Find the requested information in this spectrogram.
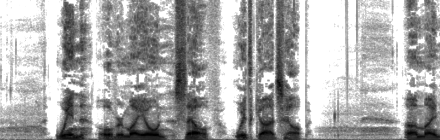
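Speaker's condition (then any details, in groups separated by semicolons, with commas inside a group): Partial laryngectomy for throat cancer, partial laryngectomy, 80% of larynx removed; unable to speak about two years, once sounded like Brando, voice now improved but noticeably altered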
